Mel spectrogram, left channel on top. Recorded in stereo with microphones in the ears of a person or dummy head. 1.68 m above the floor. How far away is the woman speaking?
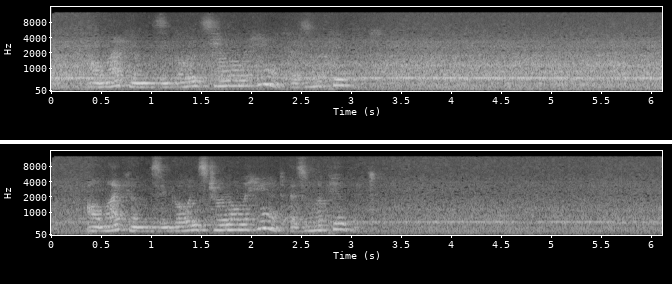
About 3.5 m.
